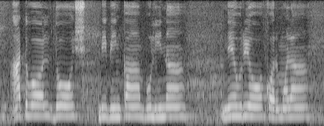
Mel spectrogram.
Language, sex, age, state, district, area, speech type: Goan Konkani, female, 45-60, Goa, Salcete, urban, spontaneous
